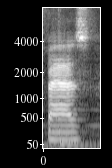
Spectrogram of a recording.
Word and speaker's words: SPAZ: fighters and zombies um it's pronounced spaz it's a indie game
